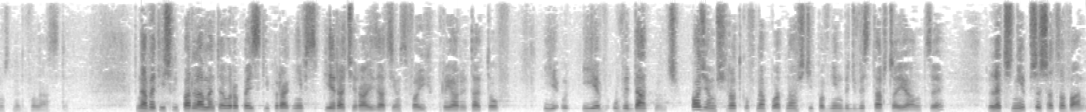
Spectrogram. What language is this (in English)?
Polish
